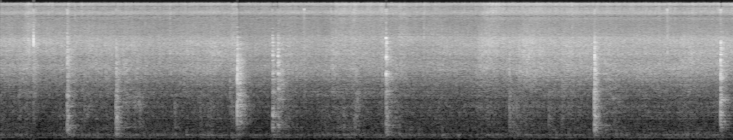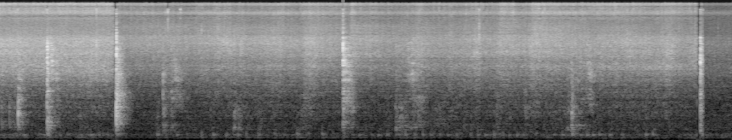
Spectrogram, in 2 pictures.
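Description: Fried paneer being stirred into a sautéed chilli paneer mixture in a pan, a soft continuous sizzle with regular sharp clinks and scrapes of a spoon against the pan, close and unhurried, no talking.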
